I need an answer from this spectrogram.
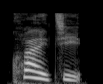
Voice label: "会计", Chinese

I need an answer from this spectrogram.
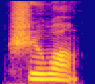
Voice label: "失望", Chinese

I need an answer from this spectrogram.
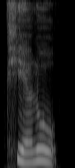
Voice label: "铁路", Chinese

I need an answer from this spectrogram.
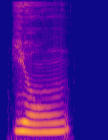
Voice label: "涌", Chinese

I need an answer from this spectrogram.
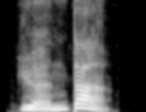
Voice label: "元旦", Chinese

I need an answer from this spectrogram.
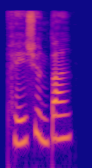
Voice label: "培训班", Chinese

